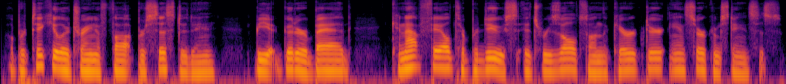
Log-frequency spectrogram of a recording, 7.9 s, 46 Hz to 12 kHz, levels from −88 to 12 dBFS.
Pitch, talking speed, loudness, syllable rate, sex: 115 Hz, 175 wpm, -19 LUFS, 5.4 syllables/s, male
